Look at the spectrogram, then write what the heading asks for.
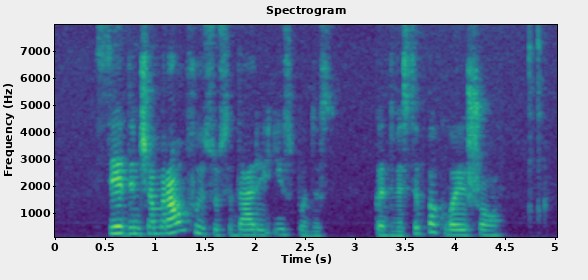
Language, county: Lithuanian, Tauragė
